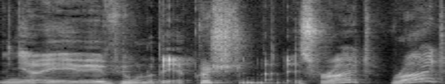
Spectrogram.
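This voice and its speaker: A man with an English accent and very wide pitch swings. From England. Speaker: live streamer. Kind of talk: casual live stream chat. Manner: halting, many repeated words.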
